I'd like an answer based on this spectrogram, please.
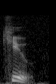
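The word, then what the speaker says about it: きゅ: So instead of ki u, it becomes q, as in cute.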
